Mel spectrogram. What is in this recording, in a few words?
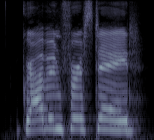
take first aid, teengirl, voice; player; survivor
